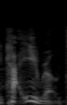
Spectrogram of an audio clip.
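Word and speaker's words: kairo (χαίρω): So this word rejoice is kairo, or kairo, actually, kairo, to say it properly.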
